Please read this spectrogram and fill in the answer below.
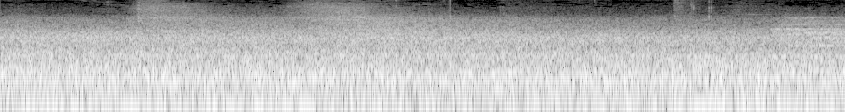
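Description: Sandwich panel production line running: a steady mechanical noise from the roll-forming section's rollers and chain drives as the panel passes through, over a constant low hum.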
